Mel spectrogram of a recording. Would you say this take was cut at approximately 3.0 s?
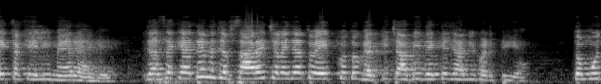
no; 1 cut; at 1.3 s

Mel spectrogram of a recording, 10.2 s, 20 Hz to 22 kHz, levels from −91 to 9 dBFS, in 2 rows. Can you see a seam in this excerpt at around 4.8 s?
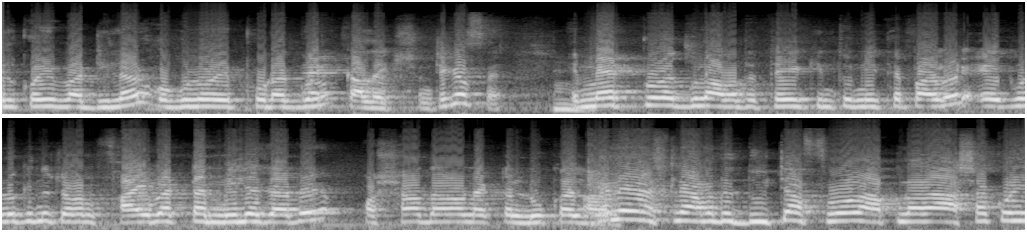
yes; 3 cuts; at 1.6 s, 4.8 s, 8.1 s

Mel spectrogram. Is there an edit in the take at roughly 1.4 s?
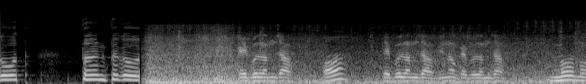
yes; 1 cut; at 1.4 s

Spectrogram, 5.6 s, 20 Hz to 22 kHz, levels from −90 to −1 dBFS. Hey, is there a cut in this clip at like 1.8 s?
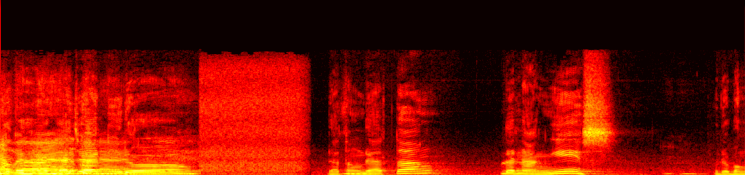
yes; 1 cut; at 1.8 s

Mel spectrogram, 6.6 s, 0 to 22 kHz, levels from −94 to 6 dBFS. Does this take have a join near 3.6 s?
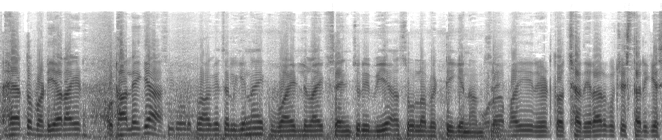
no; 2 cuts; at 1.8 s, 5.0 s

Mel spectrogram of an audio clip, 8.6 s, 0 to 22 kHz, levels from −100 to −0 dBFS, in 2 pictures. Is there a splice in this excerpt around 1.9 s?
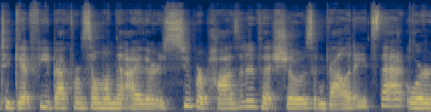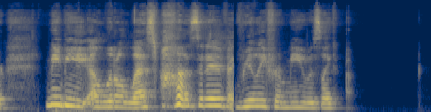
no; 1 cut; at 6.7 s

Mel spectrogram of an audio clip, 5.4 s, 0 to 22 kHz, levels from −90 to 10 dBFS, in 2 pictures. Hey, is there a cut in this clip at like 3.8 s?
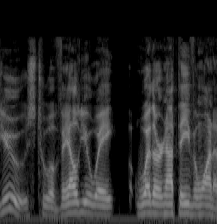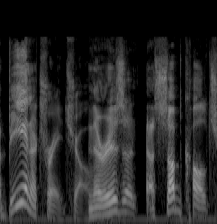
yes; 3 cuts; at 1.6 s, 3.8 s, 4.5 s

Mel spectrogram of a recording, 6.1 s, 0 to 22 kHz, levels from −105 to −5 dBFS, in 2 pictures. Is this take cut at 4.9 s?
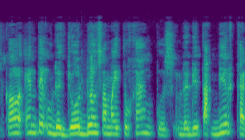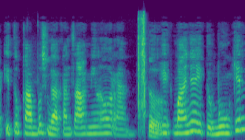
yes; 1 cut; at 4.9 s

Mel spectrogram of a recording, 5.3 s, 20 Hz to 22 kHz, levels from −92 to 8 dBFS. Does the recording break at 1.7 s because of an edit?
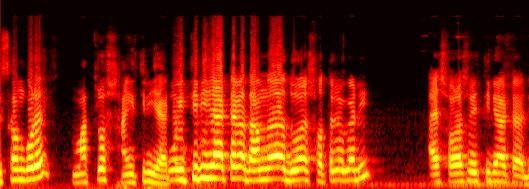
yes; 1 cut; at 1.7 s

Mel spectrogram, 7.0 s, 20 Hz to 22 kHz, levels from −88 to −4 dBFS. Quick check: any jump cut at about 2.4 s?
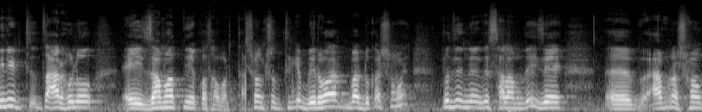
yes; 1 cut; at 2.4 s

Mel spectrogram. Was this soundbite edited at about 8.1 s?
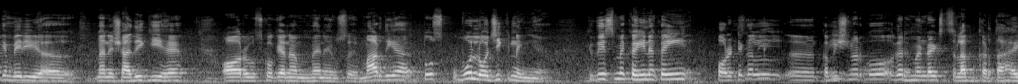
yes; 1 cut; at 8.1 s

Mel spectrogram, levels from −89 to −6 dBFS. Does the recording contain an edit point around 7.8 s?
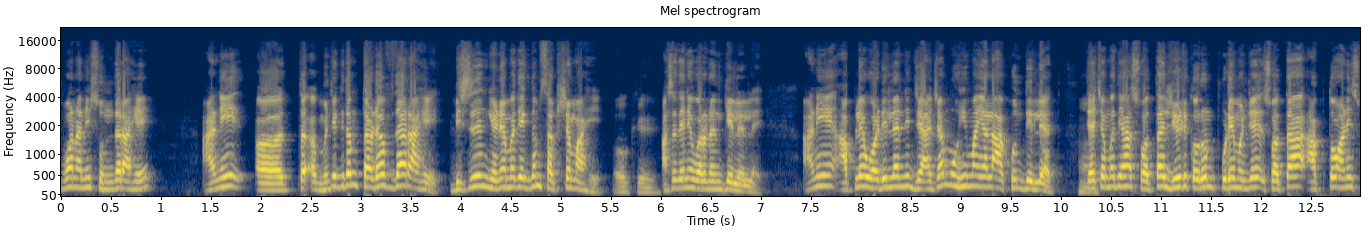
no; 0 cuts

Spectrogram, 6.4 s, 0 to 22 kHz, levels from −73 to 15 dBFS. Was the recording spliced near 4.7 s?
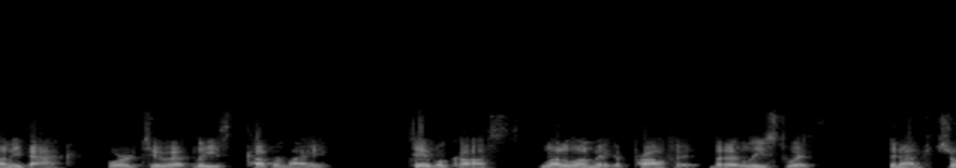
no; 0 cuts

